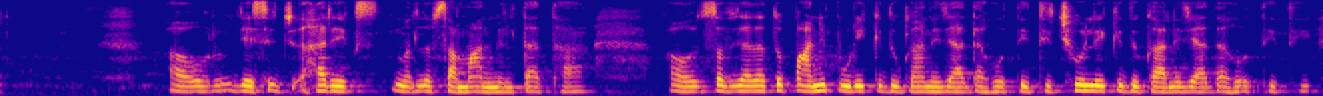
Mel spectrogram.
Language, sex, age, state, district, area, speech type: Hindi, female, 30-45, Uttar Pradesh, Jaunpur, urban, spontaneous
